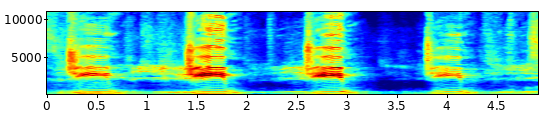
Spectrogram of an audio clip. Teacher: জিহ্বার মাঝখান থেকে উপরে তালুতে লাগাইয়া শক্তভাবে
